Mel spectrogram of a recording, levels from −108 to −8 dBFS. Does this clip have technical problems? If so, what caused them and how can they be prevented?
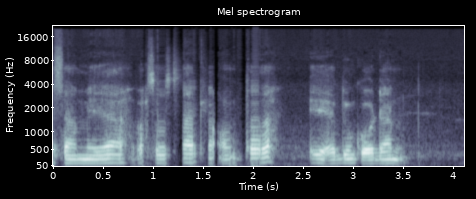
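Yes. Repeated packet loss (robotic sound) runs from 0.89 to 2.10 s: about fifteen short dropouts, the longest 77 ms, are each filled by extending the preceding sound, so roughly 42% of that stretch is concealment, giving a choppy quality. A steadier network connection and a larger jitter buffer would prevent this.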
